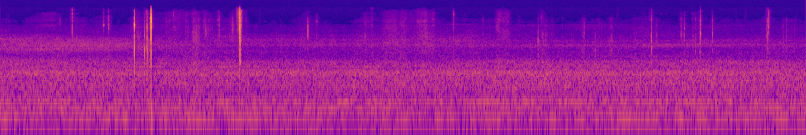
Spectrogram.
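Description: A few small sharp metallic clicks from split ring pliers and a steel split ring being worked, two close together about a second and a half in and one more near two and a half seconds, over a steady low hum and rush of background noise.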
